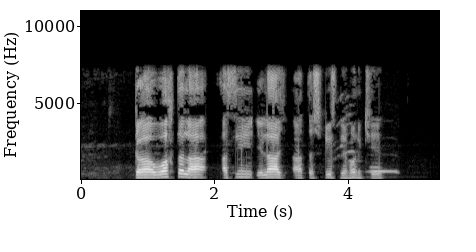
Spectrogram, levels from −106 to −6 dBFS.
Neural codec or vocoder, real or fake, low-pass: none; real; 7.2 kHz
